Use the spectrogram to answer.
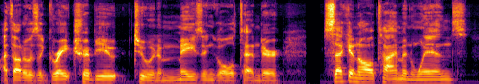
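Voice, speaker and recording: Hoarse low-voiced male podcast host. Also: normal speed. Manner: relaxed, chatty, with frequent fillers and restarts. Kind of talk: casual chat.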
